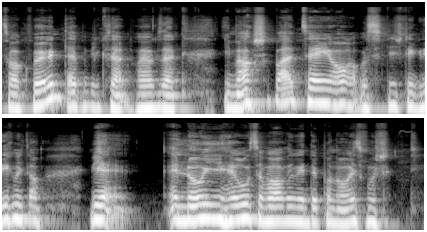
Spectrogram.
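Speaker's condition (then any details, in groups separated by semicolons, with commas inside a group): Cerebral palsy; wheelchair user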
